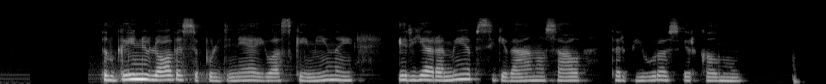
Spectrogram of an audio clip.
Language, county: Lithuanian, Kaunas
